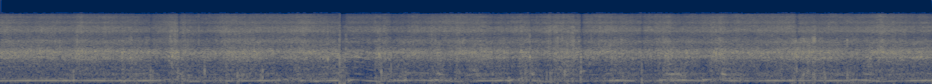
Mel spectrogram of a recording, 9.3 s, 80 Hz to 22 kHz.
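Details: 2007 Yamaha VX Cruiser jet ski on choppy Lake Michigan after new .028-gapped spark plugs replaced mis-gapped old plugs: steady drone holds even pitch with small rises on throttle over wind and water noise; no surging, running clean.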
